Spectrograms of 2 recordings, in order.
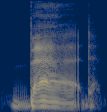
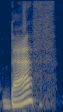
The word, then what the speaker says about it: bad: Malo, malo, bad, bad, bad. Fíjate la pronunciación de la D. Bad, d, d, bad. Bath, no vale. Bad, d, d. Con la lengua dentro de la boca.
